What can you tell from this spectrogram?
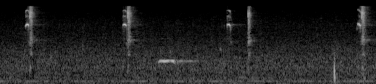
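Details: Agitated squirrel scolding from woods in a back yard, apparently upset by a northern pygmy owl nesting in an old sapsucker hole in a hollow tree nearby; sharp, high, isolated chips about once a second, a brief whistled note between them, and a man talking.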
